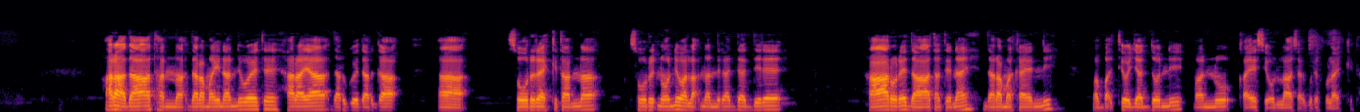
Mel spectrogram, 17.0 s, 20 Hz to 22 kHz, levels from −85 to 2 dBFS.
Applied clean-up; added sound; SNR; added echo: none; none; none; none.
